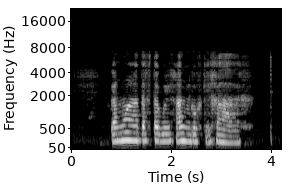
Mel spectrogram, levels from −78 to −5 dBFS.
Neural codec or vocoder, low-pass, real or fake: none; 7.2 kHz; real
